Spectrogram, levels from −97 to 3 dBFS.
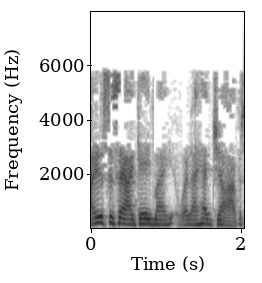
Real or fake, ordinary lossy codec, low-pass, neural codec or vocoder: fake; MP3, 24 kbps; 7.2 kHz; codec, 24 kHz, 0.9 kbps, WavTokenizer, medium speech release version 1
